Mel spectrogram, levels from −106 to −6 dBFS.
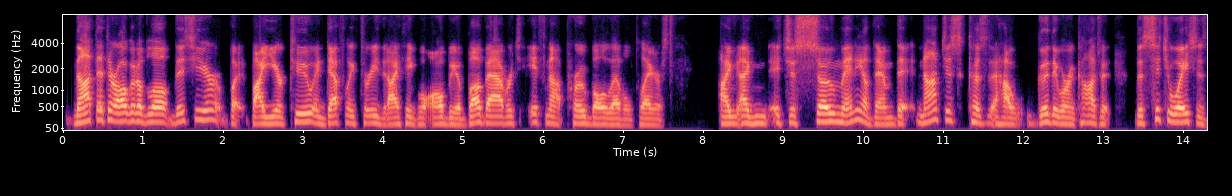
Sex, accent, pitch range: male, American, 125-155 Hz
